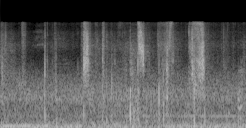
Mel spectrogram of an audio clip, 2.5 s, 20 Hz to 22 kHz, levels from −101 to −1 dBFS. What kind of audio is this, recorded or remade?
recorded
